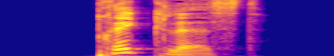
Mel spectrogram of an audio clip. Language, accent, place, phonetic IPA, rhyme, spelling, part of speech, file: German, Germany, Berlin, [ˈpʁɪkləst], -ɪkləst, pricklest, verb, De-pricklest.ogg
- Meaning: second-person singular subjunctive I of prickeln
